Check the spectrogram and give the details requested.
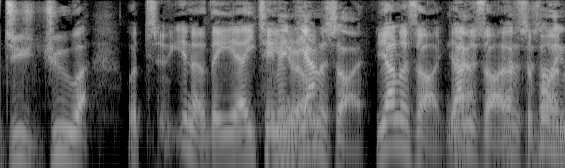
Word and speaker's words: Januzaj: unless you take the young boy up front, Zouane, is it? Zouane? Is it Zouane? The 18-year-old? You mean Januzaj?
